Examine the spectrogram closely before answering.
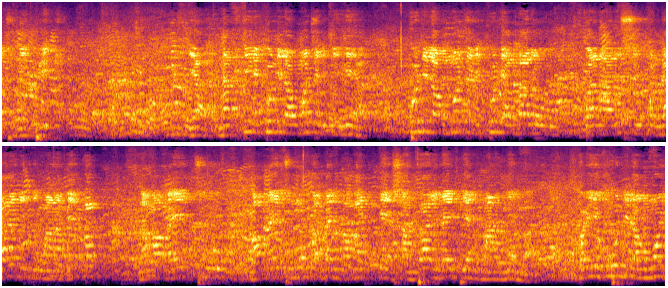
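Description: A man sings loudly through a microphone in a large echoing hall.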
